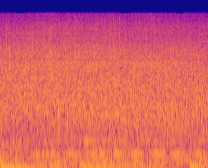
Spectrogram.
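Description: Scrambled eggs and ham sizzling in a hot frying pan as malt liquor is poured into it in a thin stream, a steady hiss. Background music with a steady bass plays under it.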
